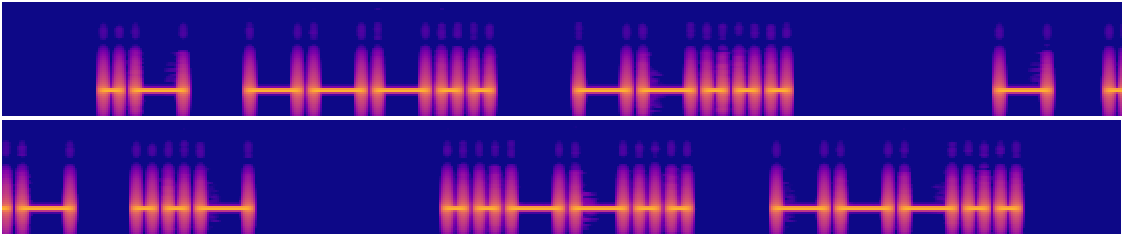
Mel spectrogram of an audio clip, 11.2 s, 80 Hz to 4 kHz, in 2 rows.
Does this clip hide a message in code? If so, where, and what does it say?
Yes: Morse code from 0.5 to 10.7 s, heard as a keyed tone, about 15 wpm, spaced as for 12 wpm, 600 Hz. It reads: A87 TAU ?8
